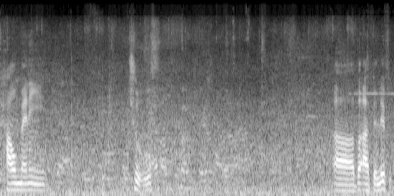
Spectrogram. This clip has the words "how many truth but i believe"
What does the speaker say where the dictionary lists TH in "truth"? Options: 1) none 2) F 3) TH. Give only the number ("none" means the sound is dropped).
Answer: 2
